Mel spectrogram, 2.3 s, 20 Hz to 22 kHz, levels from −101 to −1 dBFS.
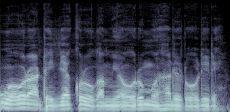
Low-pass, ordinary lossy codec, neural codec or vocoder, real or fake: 19.8 kHz; Opus, 64 kbps; vocoder, 44.1 kHz, 128 mel bands every 256 samples, BigVGAN v2; fake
